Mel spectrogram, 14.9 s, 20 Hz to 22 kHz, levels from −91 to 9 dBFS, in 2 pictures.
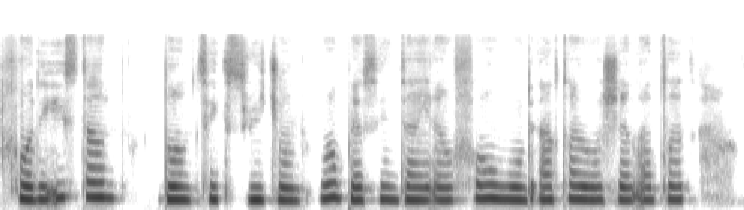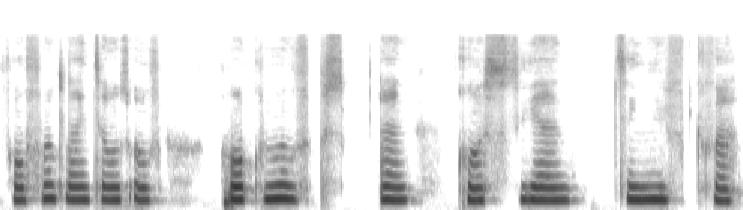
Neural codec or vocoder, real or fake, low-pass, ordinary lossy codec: codec, 24 kHz, 1 kbps, SNAC; fake; 10.8 kHz; none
